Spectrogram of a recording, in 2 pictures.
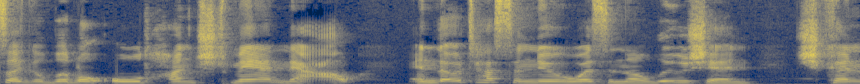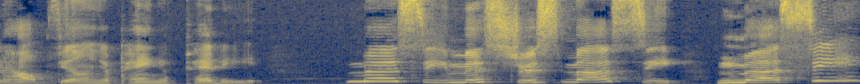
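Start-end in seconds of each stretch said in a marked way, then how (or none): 6.0-8.5 high, pleading cries; begging for mercy. A narrator's reading. Wounded goblin begs Jessamine, high and pleading. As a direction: beg desperately for your life.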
